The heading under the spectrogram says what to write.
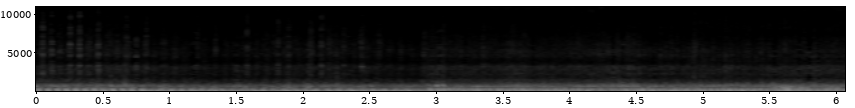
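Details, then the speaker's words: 1987 Kawasaki Mojave 250 water-cooled four-stroke ATV, throttle sticking, starting to ride: single-cylinder thumping with loose metallic clatter at steady revs, tensioner sounds completely loose; timing chain slap. "timing chain smacking a little yeah throttle sticks the timing chain sounds like the tensioner is completely loose see once you get going the chain"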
